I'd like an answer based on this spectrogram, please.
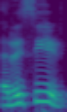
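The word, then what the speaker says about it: receipt: फिर है रिसीट, तो यहां पे दोनों में से कोई रूल लागू नहीं होता फिर भी पी क्या है, साइलेंट है।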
